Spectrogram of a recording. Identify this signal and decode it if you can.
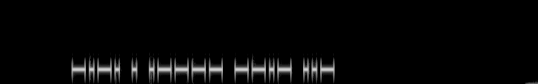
Morse code, heard as a keyed tone, about 28 wpm, 700 Hz. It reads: CE1QU
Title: DXCC-100 Call Signs - 5 Characters - 28wpm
